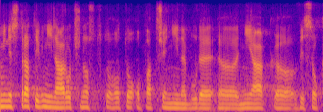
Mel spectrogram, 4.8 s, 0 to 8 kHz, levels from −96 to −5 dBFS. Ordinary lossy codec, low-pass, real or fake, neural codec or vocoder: Opus, 24 kbps; 7.2 kHz; real; none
